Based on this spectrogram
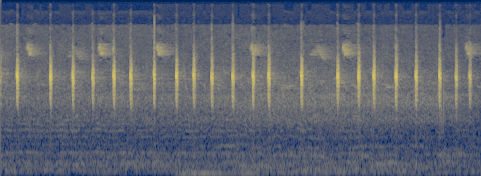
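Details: Small young white-eye at feeding, eating greedily. Insistent, evenly repeated short high peeps, about four a second for the whole stretch, with fainter higher notes between.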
